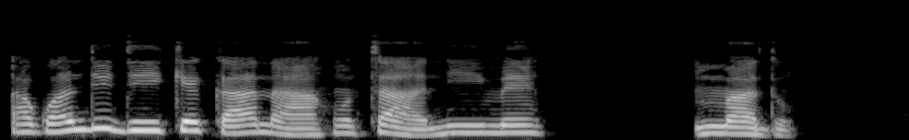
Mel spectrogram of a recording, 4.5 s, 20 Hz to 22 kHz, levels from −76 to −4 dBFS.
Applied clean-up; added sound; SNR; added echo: none; none; none; none.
